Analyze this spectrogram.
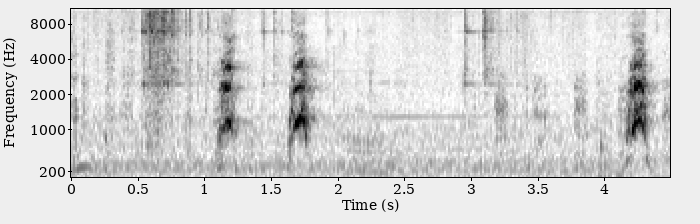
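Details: Small Chihuahua yapping at larger household dogs, a husky and a boxer: a brief rustling scuffle, then three shrill barks, two close together and one after a gap of over two seconds, over a low background hum.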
